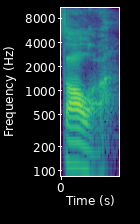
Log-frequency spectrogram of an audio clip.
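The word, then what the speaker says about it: Thaala: you what did you say her name is thala t-h-a-a-l-a she says I do in draconic ah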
